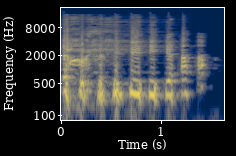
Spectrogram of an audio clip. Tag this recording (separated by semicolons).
english; female; laugh; speak; talk; voice; woman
